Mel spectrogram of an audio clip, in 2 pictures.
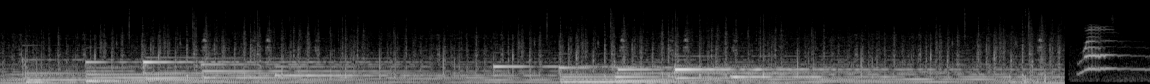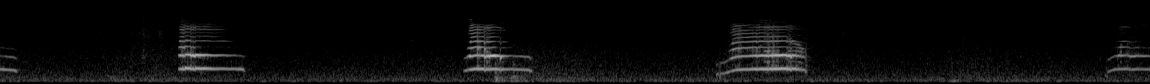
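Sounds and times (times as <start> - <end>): cat meowing: 10.7 - 11.7, 13.3 - 14.0, 16.1 - 16.9, 18.7 - 19.6, 22.6 - 23.0.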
